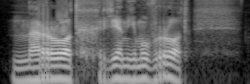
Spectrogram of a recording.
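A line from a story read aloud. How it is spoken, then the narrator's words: Suddenly angry. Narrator (Russian): неожиданно зло ответил он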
